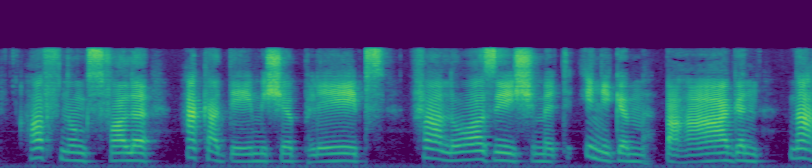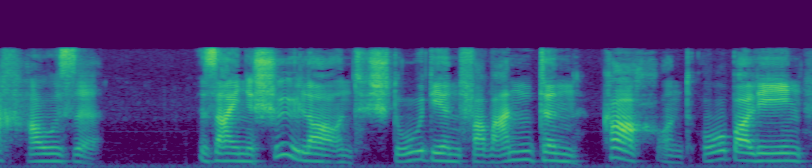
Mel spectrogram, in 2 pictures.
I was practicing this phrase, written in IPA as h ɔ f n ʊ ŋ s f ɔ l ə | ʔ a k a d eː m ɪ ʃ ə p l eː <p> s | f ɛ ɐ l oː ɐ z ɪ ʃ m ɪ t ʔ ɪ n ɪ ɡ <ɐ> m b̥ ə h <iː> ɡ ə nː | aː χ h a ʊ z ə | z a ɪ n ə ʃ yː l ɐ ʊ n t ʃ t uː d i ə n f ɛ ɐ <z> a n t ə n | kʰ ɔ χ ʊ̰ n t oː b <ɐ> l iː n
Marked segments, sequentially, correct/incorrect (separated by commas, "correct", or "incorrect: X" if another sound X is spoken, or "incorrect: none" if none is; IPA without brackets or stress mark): correct, incorrect: ə, incorrect: aː, incorrect: v, correct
